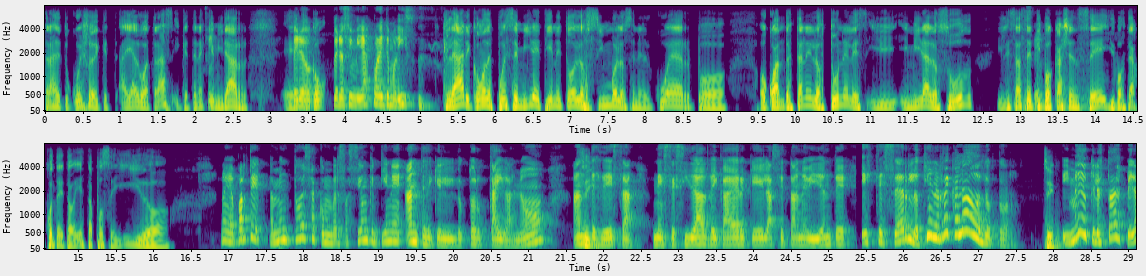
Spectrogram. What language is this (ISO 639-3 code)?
spa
